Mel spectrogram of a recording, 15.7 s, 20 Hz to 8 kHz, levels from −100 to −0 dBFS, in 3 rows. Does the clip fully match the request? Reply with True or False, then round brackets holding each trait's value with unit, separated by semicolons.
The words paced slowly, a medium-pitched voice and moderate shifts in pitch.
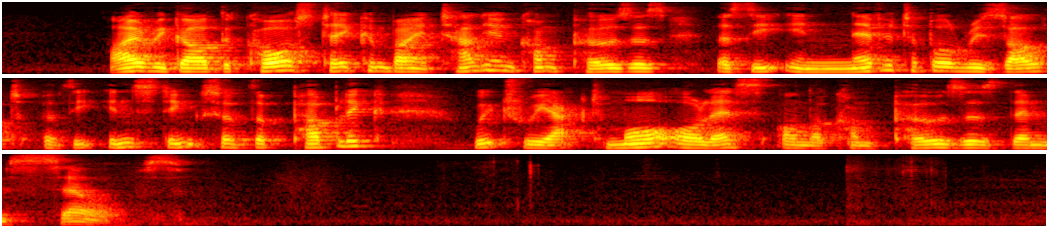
True (105 wpm; 145 Hz; 3.2 semitones)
